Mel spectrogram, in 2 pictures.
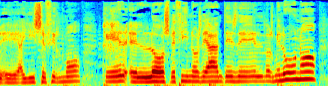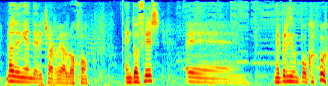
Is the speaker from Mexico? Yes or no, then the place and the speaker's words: no; Galicia, Spain; pues me voy a Galicia, a mi tierra, que está más barato.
